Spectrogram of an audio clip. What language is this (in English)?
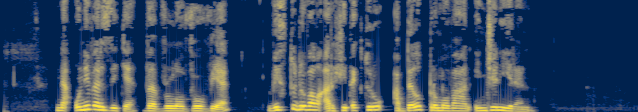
Czech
